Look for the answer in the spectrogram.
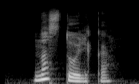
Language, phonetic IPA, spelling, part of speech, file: Russian, [nɐˈstolʲkə], настолько, adverb / conjunction, Ru-настолько.ogg
- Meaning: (adverb) so, so much, as much, thus much; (conjunction) as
